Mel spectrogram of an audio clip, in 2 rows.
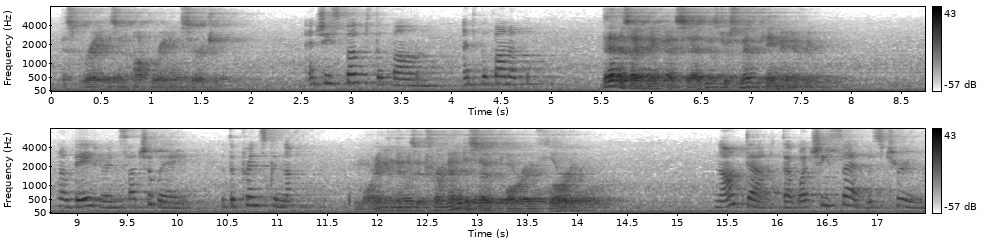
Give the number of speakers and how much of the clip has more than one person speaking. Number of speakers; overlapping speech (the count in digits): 2, no overlap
